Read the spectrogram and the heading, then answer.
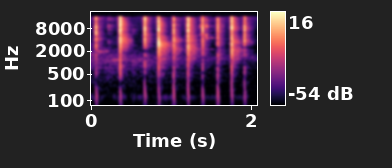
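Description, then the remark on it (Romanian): A rapid series of about ten crisp finger snaps, fairly loud, in a steady quick rhythm with no talking. “Am făcut cu din deget, dacă se aude da, altceva da, după procesarea asta e.”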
